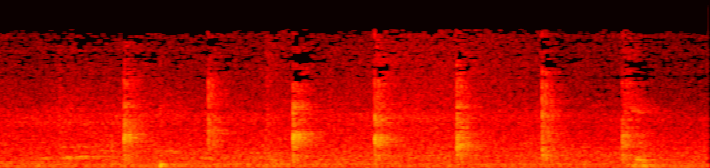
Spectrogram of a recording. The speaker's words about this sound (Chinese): 咁而家呢個就係普通拍手掌嘅嘢，咁完全冇咩。但係呢個俾大家聽完咧，就要俾佢做個對照啊。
